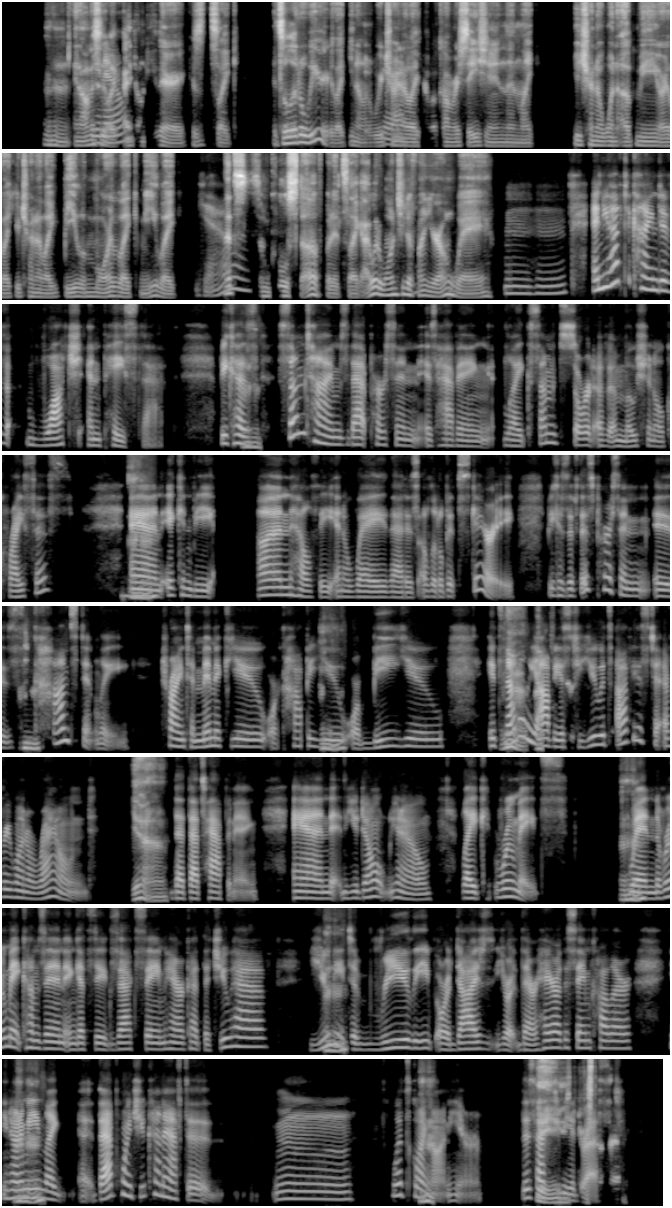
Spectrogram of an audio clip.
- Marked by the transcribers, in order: none
- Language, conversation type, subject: English, advice, How can I apologize sincerely?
